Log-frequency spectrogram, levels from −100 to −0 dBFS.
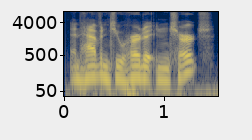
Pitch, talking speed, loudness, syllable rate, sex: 115 Hz, 270 wpm, -20 LUFS, 5.8 syllables/s, male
